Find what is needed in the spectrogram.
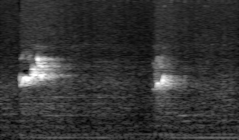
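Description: Bulbul calling: two short, bright calls, the first about a quarter second in and the second near the end.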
